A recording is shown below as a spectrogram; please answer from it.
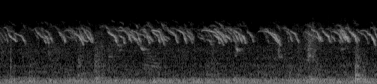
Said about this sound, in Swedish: Obekymrade om fågelinfluensan som har medfört att 8 människor har avlidit, miljontals höns har dödats i Vietnam, så är det full fart bland kycklingarna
